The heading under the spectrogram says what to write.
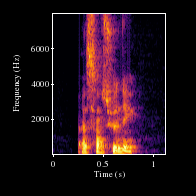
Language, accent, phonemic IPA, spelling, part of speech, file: French, France, /a.sɑ̃.sjɔ.ne/, ascensionner, verb, LL-Q150 (fra)-ascensionner.wav
- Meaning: 1. to climb (a mountain) 2. to ascend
